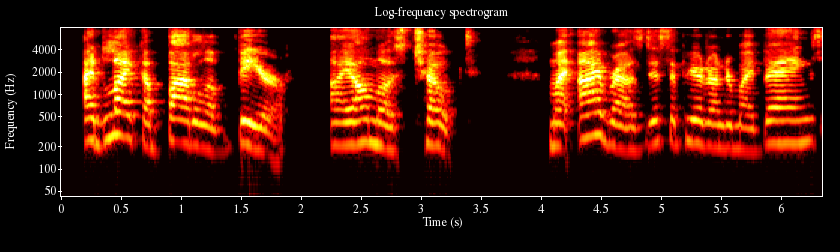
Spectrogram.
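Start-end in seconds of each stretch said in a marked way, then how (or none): 0.2-1.9 as if through a megaphone. Narrator retells their little darling's reply about a drink, in a megaphone voice. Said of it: "in her megaphone voice".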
